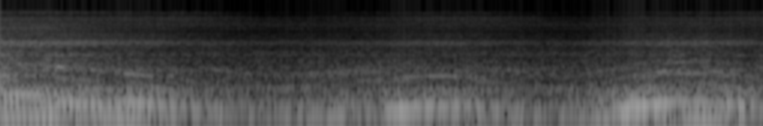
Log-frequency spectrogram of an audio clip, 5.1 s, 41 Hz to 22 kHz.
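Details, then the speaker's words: 2003 Mercedes-Benz E500, 5.0 V8, rear-wheel drive, 161,972 miles, check engine light on: idle hunting up and down roughly every 1.5 seconds, lumpy and unsettled, not running its best; cause not pinned down. "You can hear it's not running its best."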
